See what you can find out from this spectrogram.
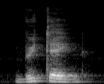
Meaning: butene
- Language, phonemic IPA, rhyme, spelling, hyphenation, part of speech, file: Dutch, /byˈteːn/, -eːn, buteen, bu‧teen, noun, Nl-buteen.ogg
